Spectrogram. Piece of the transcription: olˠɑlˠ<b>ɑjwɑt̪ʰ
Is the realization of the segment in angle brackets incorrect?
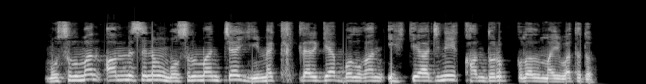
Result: yes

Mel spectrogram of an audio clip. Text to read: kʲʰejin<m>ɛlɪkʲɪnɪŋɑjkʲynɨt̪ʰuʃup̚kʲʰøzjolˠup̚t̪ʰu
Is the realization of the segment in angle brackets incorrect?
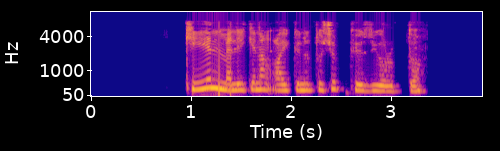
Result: no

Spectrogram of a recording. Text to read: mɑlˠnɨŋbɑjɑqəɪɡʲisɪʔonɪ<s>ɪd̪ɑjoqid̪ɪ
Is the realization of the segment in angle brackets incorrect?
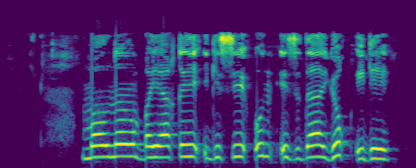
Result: yes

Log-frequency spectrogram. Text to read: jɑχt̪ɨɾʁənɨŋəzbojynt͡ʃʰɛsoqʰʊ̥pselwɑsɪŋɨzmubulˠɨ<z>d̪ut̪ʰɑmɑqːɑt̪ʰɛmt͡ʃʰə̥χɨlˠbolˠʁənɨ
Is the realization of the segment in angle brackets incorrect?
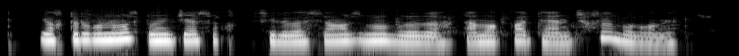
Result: yes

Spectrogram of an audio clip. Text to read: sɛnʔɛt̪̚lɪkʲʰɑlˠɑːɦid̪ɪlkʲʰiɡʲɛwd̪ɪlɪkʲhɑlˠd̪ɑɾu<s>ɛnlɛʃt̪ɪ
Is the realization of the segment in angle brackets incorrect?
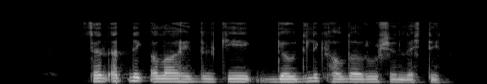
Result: yes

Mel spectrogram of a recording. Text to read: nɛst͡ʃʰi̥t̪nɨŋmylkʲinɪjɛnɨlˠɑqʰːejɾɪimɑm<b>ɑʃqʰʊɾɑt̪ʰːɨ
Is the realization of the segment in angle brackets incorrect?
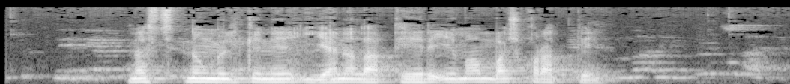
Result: no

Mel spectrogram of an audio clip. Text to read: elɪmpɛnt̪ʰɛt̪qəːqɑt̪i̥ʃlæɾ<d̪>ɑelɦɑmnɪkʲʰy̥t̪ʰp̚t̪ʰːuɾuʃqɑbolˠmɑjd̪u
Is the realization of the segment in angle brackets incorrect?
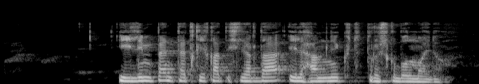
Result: no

